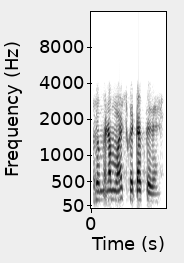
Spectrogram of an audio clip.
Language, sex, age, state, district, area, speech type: Kannada, male, 18-30, Karnataka, Kolar, rural, conversation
